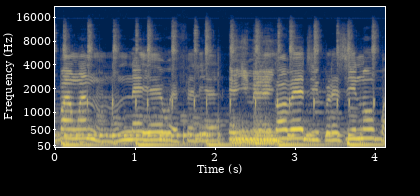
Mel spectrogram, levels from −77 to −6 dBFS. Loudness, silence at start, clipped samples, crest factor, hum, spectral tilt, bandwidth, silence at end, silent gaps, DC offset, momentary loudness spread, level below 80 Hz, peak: -15 LUFS; 0 s; under 0.1%; 14 dB; none; -5 dB/octave; 16.5 kHz; 0 s; none; under 0.1%; 6 LU; -28 dBFS; 0 dBFS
